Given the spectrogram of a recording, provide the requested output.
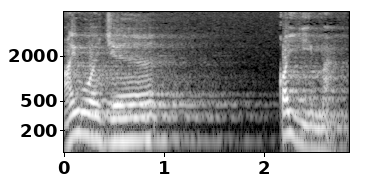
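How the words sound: A brief stop separates the two words. "Di situ ada bacaan saktah"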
